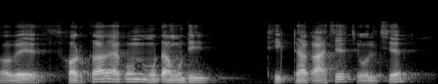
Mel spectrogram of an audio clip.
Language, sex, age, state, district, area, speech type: Bengali, male, 60+, West Bengal, Darjeeling, urban, spontaneous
